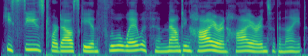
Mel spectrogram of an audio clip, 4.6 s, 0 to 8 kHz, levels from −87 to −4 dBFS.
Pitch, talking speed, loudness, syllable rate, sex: 190 Hz, 195 wpm, -18 LUFS, 5.1 syllables/s, female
